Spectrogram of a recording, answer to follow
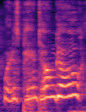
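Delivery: screaming rant in a very high, loud voice; furious screaming manager. Retold or imitated. Manager screaming at the supervisor about the aisle, hammed-up fury. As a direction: blow up at the worker over the aisle.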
